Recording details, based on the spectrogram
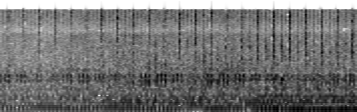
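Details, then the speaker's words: Opel Astra G coupé Bertone idling while warming up after throttle body cleaning: fast, even light ticking in time with the engine, fading as it warms; owner suspects a hydraulic lifter lost its prime and plans thicker oil at the next change. "Le cliquetis. Ouais. Ah, là, il commence à partir. C'est qu'il n'est pas amorcé ou je sais pas quoi, il y en a un qui s'est désamorcé."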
